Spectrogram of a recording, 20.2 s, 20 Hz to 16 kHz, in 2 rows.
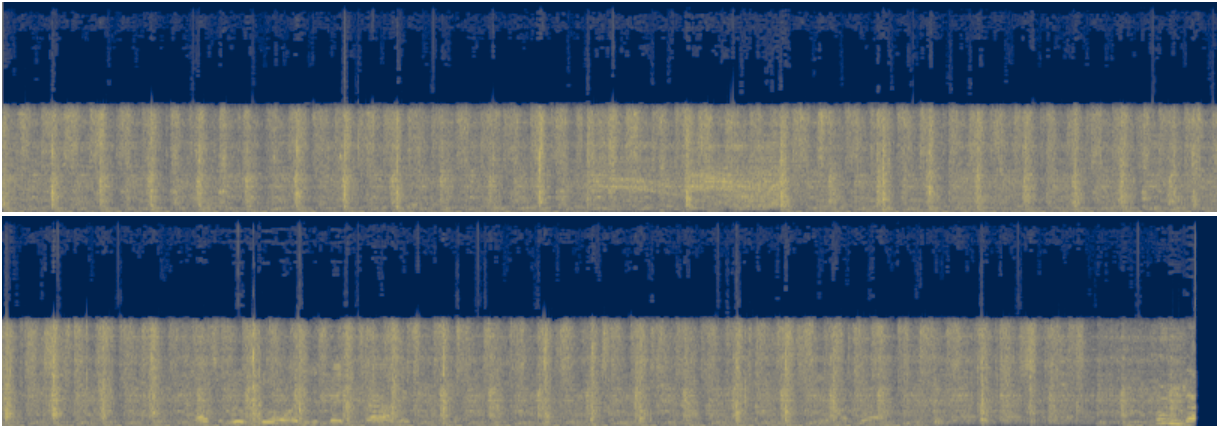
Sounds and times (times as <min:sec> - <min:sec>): Music: 0:00.0 - 0:20.1
Speech: 0:11.7 - 0:13.6, 0:16.9 - 0:17.6, 0:19.7 - 0:20.1.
